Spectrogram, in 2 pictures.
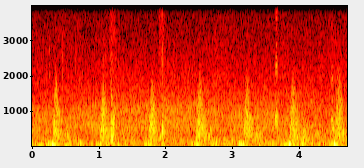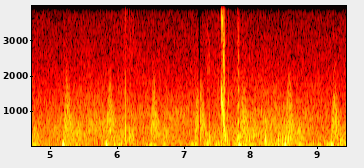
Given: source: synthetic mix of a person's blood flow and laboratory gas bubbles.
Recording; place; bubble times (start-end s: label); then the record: Doppler ultrasound of blood flow; subclavian vein
1.17-1.26 s: bubbles
1.90-2.02 s: bubbles
3.65-3.71 s: bubbles
4.48-4.54 s: bubbles
6.08-6.26 s: bubbles
7.54-7.68 s: bubbles
7.80-7.86 s: bubbles
From the record:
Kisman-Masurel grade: 123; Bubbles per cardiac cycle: 1 to 2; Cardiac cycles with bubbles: 10 to 50%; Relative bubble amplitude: loud (0.450 to 0.775); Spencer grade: 2 (many but less than half of the cardiac periods contain bubble signals, singularly or in groups); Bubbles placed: anywhere in the cardiac cycle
